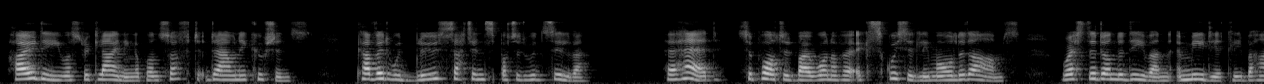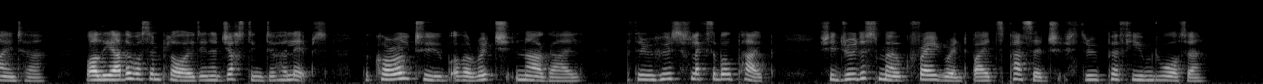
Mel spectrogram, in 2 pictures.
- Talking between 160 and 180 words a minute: No, average, 150 wpm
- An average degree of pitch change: Yes, average, 4.0 semitones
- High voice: Yes, high, 215 Hz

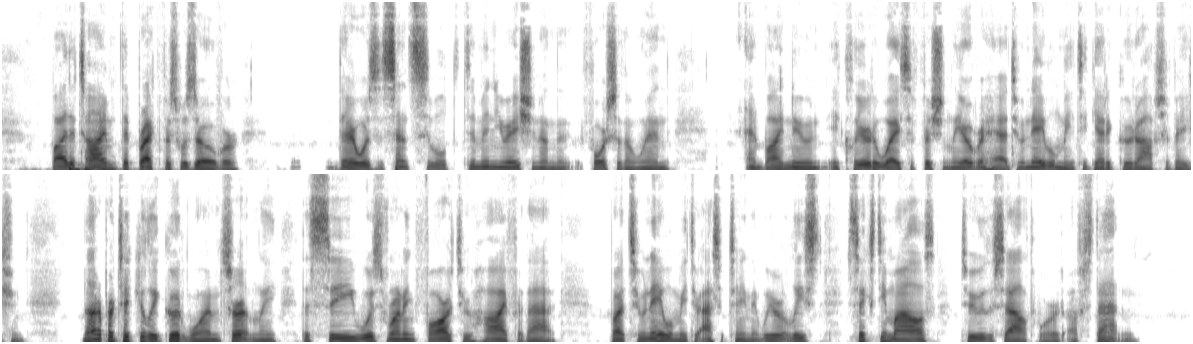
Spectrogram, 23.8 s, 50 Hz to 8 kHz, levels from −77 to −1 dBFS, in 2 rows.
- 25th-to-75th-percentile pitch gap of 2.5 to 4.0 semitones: No, average, 4.6 semitones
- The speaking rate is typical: Yes, average, 165 wpm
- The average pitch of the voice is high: No, low, 115 Hz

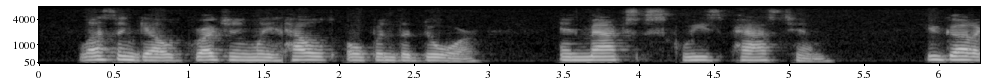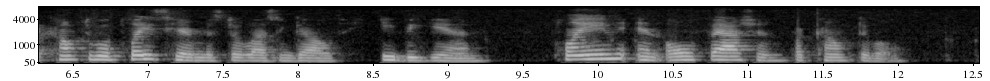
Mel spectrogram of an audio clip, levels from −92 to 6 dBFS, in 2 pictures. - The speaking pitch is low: No, medium, 170 Hz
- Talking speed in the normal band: No, slow, 130 wpm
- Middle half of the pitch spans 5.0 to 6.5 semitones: No, average, 3.3 semitones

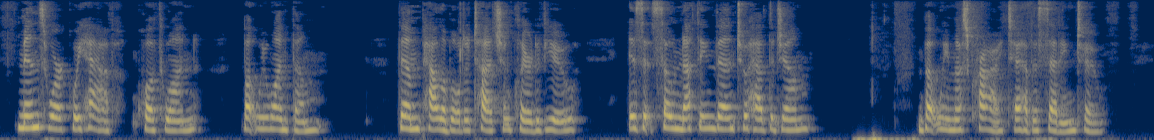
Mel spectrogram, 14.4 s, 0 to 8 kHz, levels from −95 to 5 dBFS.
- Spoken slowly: No, average, 150 wpm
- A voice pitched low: No, high, 230 Hz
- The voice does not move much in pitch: Yes, narrow, 2.2 semitones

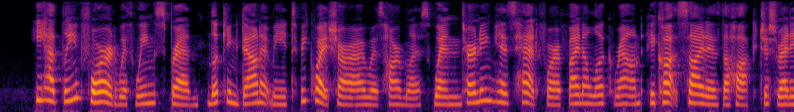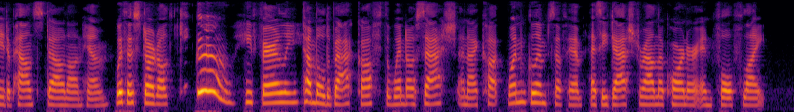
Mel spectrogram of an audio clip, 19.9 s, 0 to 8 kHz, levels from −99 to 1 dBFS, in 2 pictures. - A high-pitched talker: Yes, high, 220 Hz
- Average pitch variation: Yes, average, 4.2 semitones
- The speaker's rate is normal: No, fast, 210 wpm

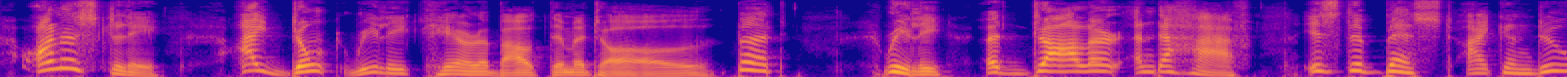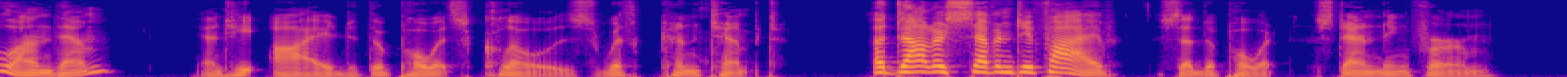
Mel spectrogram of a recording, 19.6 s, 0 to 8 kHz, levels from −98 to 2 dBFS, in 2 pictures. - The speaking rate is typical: No, slow, 125 wpm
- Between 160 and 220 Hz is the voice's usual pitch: No, low, 125 Hz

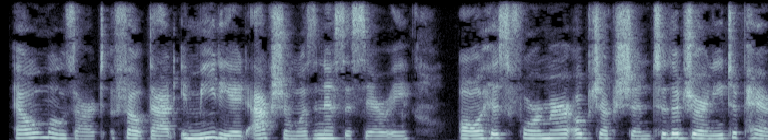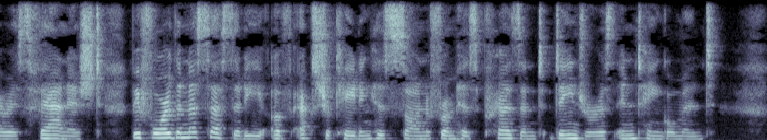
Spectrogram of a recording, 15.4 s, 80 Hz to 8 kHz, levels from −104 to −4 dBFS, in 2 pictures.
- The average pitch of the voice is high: Yes, high, 200 Hz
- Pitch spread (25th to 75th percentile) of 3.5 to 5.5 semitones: No, average, 2.9 semitones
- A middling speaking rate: No, slow, 115 wpm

